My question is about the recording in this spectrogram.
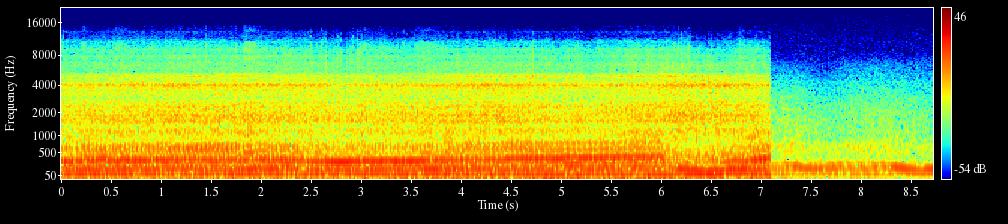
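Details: Honda CBR1000 engine in a home-built off-road buggy, after gearing and shifter fixes and repeated oil changes. Revs held high with a rough, raspy edge and uneven beat under throttle, then drop away; a miss is suspected, possibly junk needing to be cleaned out, cause unconfirmed.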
